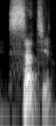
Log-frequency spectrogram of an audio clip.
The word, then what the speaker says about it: Satya: am I saying it correctly Satya thank you Satya perfect Satya um so have a look at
